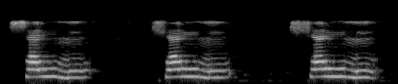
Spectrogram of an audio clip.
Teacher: Third number पर देखिए, स्वाद वाव जबर सौ, स्वाद को मोटा, वाव को बारीक, और मीम को भी बारीक, स्वाद वाव जबर सौ, मीम पेश मु, सौ मु सौ मु, मीम को भी जल्दी पढ़ेंगे, क्योंकि मीम वाव पेश मु नहीं है, बल्कि क्या है, मीम पेश मु, जल्दी से पढ़ेंगे, सौ मु सौ मु सौ मु, औफी हौला सौ मु, औफी हौला सौ मु सौ मु।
